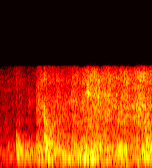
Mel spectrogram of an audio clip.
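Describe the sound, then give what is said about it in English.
A heavy solid lead door with a lever grinds open with a low, sustained rumbling scrape that swells after a brief thud and keeps going, loud, with no voices. “No, it's a heavy lead door. There's a lever.”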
